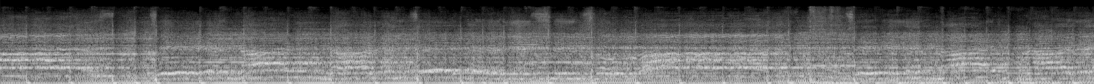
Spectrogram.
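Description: Live worship music: a band with a steady bass line under singers holding long, sliding sung notes.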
